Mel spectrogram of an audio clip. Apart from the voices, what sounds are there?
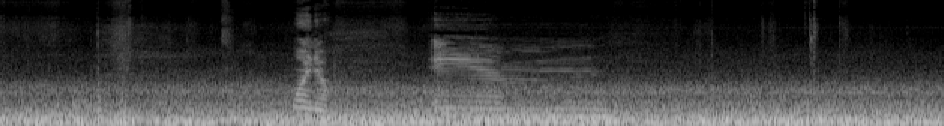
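car driving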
